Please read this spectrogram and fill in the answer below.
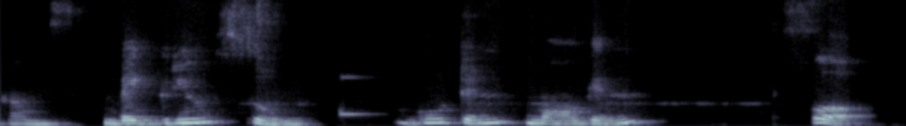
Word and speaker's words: Begrüßung: Word is pronounced as Begrüßung. A so sound comes. Begrüßung.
